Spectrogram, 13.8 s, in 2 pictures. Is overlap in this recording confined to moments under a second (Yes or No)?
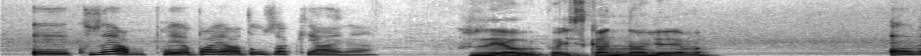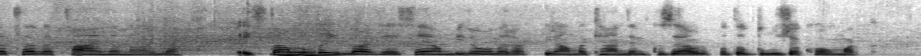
Yes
